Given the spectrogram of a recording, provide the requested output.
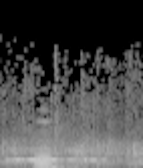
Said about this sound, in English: But I'm so grateful that we have a band that just, we have so many different ones that offer so generously and so well. And yeah, let's clap for them again.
